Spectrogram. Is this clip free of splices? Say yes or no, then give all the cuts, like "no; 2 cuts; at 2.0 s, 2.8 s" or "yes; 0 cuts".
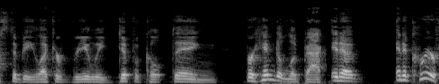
no; 1 cut; at 3.2 s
